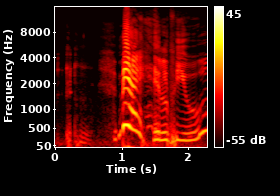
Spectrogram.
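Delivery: extravagantly flamboyant, loud, swooping character voice. Playing a new character answering a caller, in a very flamboyant voice. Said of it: "summon up a very flamboyant voice for this".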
